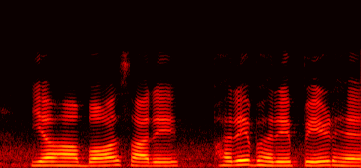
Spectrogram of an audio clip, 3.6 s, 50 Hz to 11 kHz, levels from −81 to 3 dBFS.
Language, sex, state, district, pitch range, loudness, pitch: Hindi, female, Chhattisgarh, Bastar, 235-255 Hz, -31 LUFS, 245 Hz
